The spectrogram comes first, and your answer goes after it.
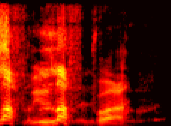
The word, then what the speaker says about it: Loughborough: Well, I mean, the thing is, Loughborough. Loughborough. Oh yes, Lugabrugger. Yeah, Lugabrugger. Loughborough.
